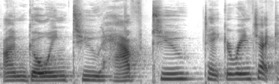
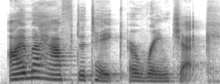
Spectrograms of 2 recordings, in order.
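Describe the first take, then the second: First: 'I'm going to' is said in full. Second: 'I'm going to' is squeezed into 'I'ma'. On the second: "at some point you're probably gonna hear something like"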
